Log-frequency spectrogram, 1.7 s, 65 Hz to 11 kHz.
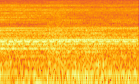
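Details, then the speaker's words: Cooling fan of a 1980s Chaplet Halikan LA-30A laptop (286, 2 MB RAM), powered up after shipping damage, runs with an even, steady whir and faint constant tone, no rattle or scraping; fan working normally. "Fan's working. [laughs] Wasn't sure if we'd get here or not."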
